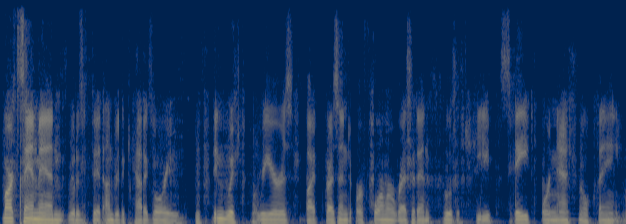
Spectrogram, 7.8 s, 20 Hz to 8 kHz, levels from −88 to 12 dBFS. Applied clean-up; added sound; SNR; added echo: neural mask model DeepFilterNet 3.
